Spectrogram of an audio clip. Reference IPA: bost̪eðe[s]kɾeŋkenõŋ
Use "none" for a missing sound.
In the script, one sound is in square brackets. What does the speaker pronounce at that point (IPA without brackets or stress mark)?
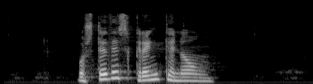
s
